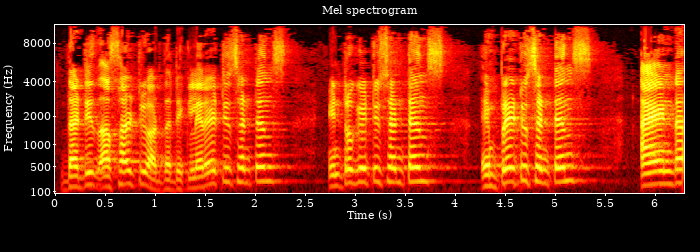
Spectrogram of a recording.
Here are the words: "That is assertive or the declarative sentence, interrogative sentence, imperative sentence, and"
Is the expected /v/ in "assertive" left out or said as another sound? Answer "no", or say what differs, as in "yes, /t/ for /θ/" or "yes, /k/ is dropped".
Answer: yes, /v/ is dropped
